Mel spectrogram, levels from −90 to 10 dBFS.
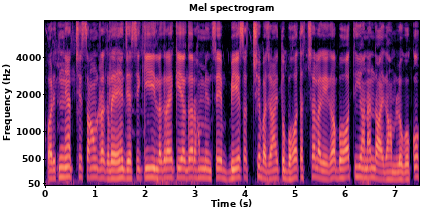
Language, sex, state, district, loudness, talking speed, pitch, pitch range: Hindi, male, Madhya Pradesh, Katni, -15 LUFS, 240 wpm, 160 Hz, 150-170 Hz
